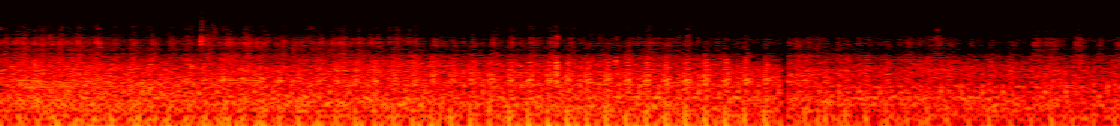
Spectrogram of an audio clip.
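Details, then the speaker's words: Top-load washer running with a heavy, uneven rumble and rapid thumping as the tub bounces, mostly back right, caused by worn suspension rods, one in each corner. "And the problem with these is why it's shaking is because of these four suspension rods here, one in each corner."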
